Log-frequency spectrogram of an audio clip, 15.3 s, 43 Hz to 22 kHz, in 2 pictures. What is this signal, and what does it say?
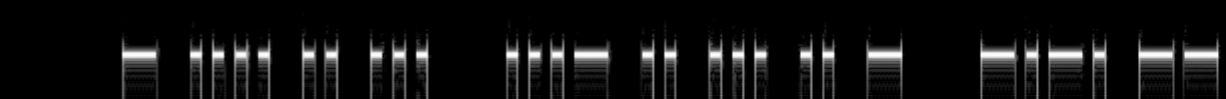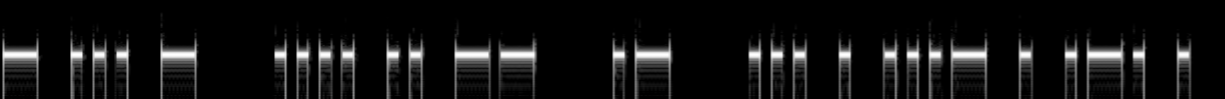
Morse code, heard as a keyed tone, about 17 wpm, 700 Hz. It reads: THIS VISIT COST HIM A SEVERE
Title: Sentences from Top 1400 Words 17wpm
